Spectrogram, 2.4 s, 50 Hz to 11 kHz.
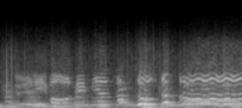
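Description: A contralto sings in French with orchestra, played from a 1926 Brunswick 78 rpm record. She runs through quick ornamented notes that bend up and down, then near the end settles on a held note with wide vibrato.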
